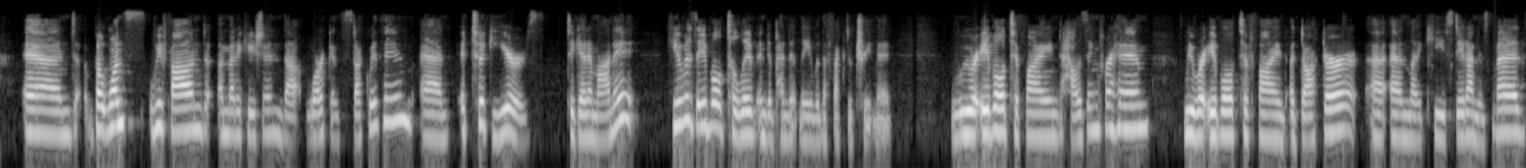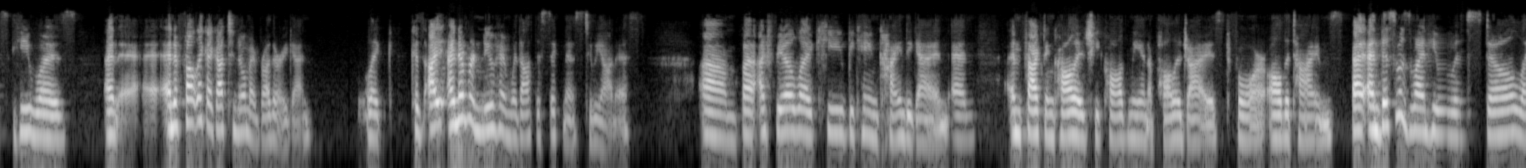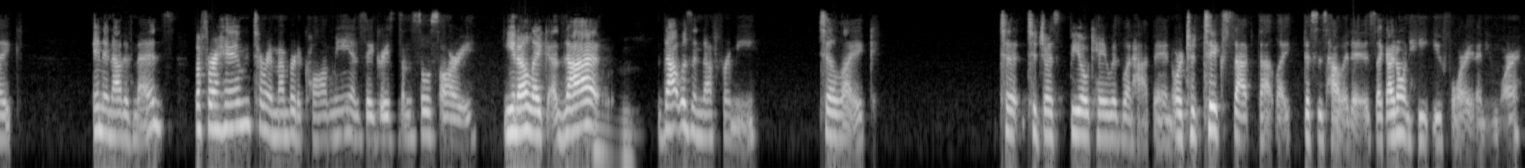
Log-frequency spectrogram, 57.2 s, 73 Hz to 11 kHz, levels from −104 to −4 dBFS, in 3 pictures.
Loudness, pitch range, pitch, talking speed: -25 LUFS, 180-230 Hz, 200 Hz, 180 wpm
